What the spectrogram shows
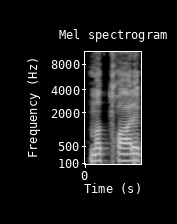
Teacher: ما الطارق اس میں وہی طا اور قاف ہے، تا اور چھوٹا کاف نہیں پڑھنا۔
